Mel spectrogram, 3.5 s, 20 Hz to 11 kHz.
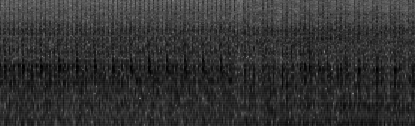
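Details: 2007 Toyota Avensis D4-D diesel with low power, ticking noise and an intermittently flashing engine light; hard, rapid clatter at idle, about three knocks a second, still present as each injector is unplugged in turn, diesel knock.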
